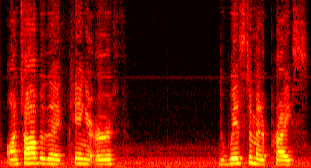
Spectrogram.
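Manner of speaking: ordinary talk, nothing marked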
